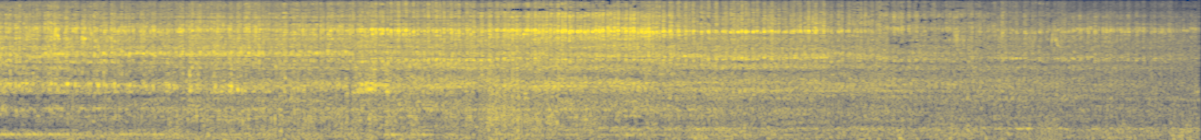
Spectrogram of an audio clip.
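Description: Diesel engine of heavy earth-moving machinery running steadily, with a higher steady whine above the engine note; both ease off somewhat in the second half.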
